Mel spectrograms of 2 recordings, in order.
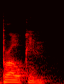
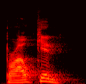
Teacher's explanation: the long o goes to ow it's not quite as Extreme as the cockney accent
